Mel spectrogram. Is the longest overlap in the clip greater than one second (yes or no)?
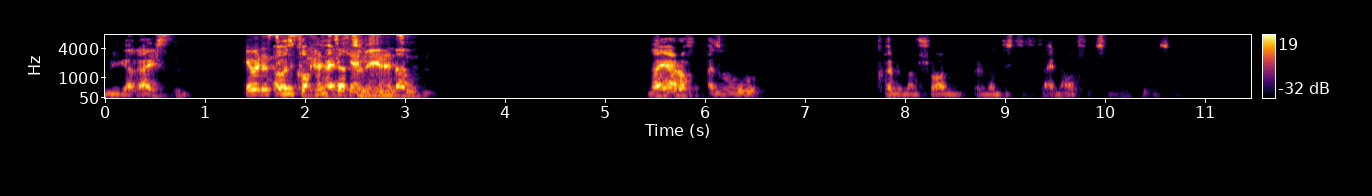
yes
